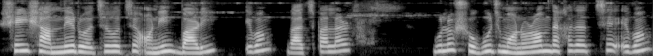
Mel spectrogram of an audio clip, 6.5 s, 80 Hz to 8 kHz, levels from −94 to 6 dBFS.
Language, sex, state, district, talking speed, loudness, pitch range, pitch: Bengali, female, West Bengal, Kolkata, 130 wpm, -20 LUFS, 250-290 Hz, 270 Hz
